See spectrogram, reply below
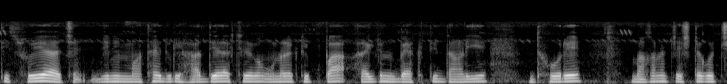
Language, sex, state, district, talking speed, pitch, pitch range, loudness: Bengali, male, West Bengal, Paschim Medinipur, 155 wpm, 130 Hz, 125-135 Hz, -19 LUFS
